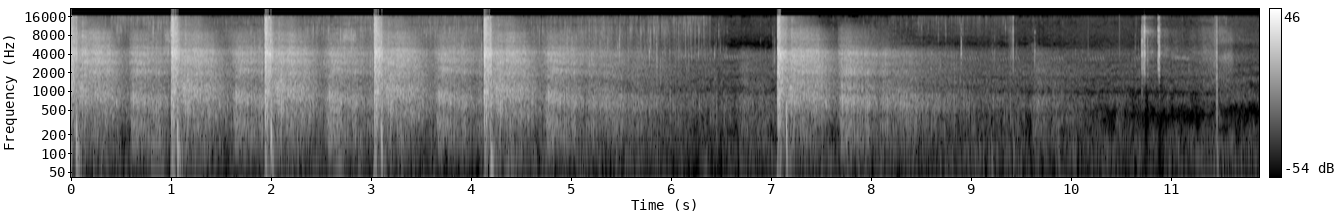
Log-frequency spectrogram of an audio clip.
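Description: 9mm semi-automatic pistol fired six times: five shots about a second apart, then one more after a pause of about three seconds, each shot followed by a long echo dying away. A few faint clicks near the end.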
